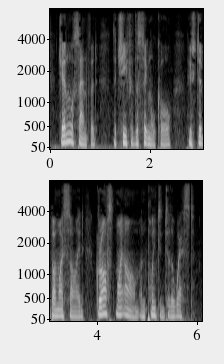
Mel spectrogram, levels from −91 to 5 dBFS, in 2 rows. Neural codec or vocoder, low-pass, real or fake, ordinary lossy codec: none; 7.2 kHz; real; MP3, 32 kbps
